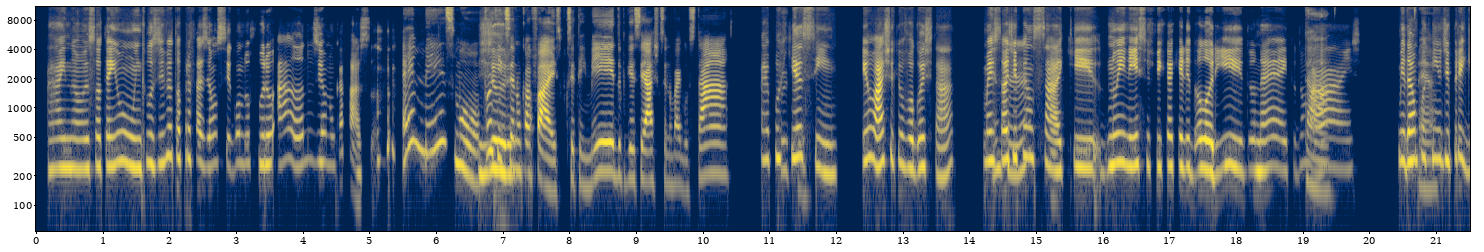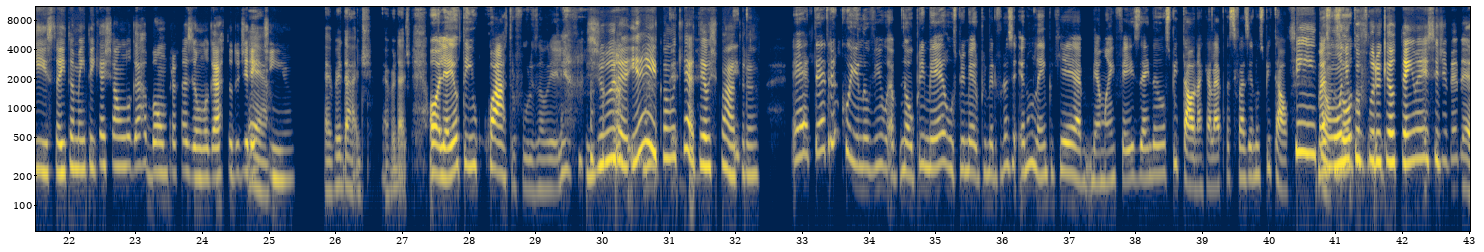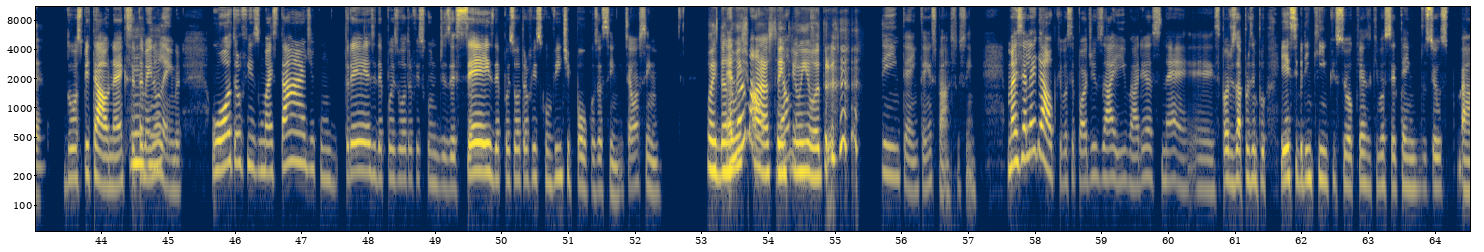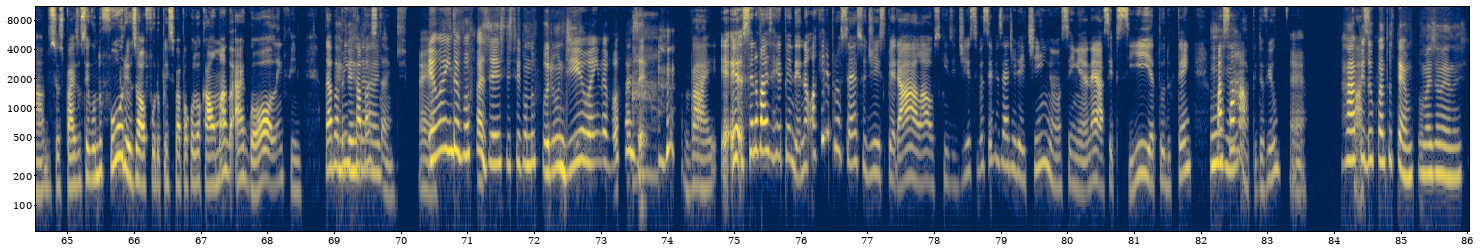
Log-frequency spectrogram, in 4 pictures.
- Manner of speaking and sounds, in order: chuckle; laugh; giggle; other background noise; chuckle
- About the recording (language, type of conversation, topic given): Portuguese, podcast, Como você descreveria seu estilo pessoal, sem complicar muito?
